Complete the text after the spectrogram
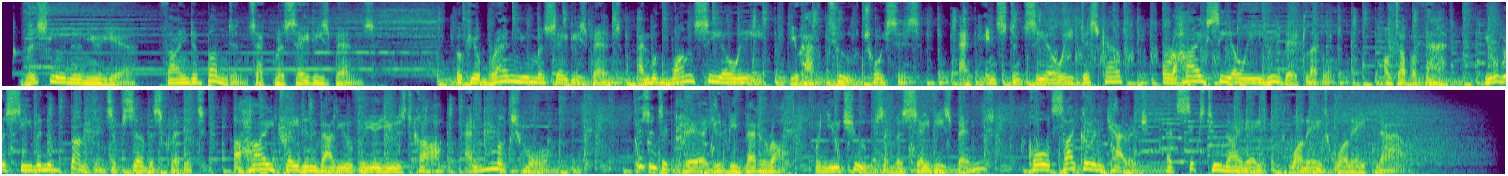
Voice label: Asian English Radio Spot; Mercedes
